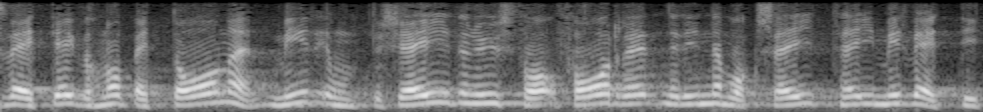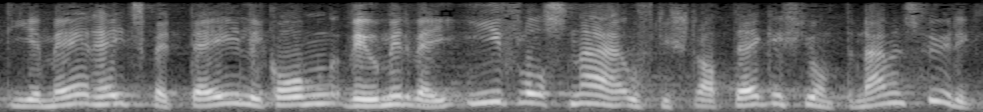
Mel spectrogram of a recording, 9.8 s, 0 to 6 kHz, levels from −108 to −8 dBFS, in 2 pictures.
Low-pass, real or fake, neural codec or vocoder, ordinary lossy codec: 5.4 kHz; real; none; none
